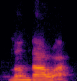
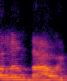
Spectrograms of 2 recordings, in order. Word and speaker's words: Landauer: Antes da Marisabel falar, bom, já vou pronunciar para ela que se pronuncia Kurt Landauer, tá? Mas pode falar Landauer, que você não tem obrigação de saber alemão, tá bom?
